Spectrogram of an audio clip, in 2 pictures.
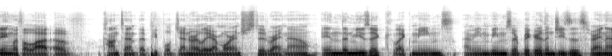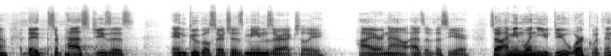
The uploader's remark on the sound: One of our favorite moments from our recent live panel on music marketing with record labels Warp, Break World, Don Giovanni and Father/Daughter.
